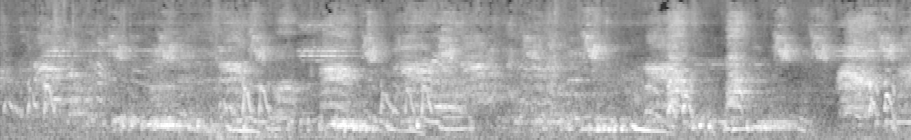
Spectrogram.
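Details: A loft of playing pigeons fills the air with overlapping low coos and murmuring, warbling phrases, with faint chirps above.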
